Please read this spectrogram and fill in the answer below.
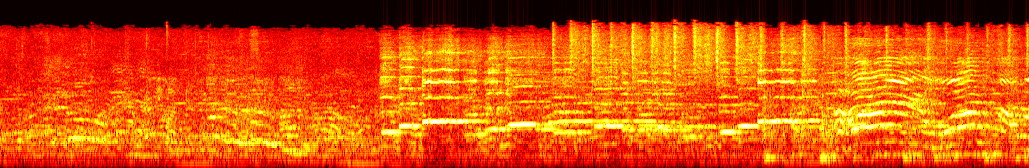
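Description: Crowd chatter, then about four seconds in a Colombian gaita (long cane duct flute) starts a melody of held notes, with shaken and struck percussion coming in behind it.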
